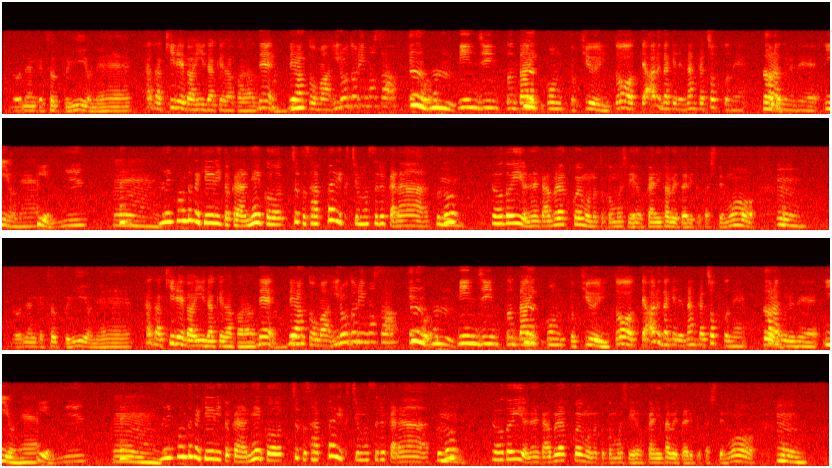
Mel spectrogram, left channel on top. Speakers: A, on the left (about 60°); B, on the right (about 45°).
A: なんかちょっといいよね。
B: ただ切ればいいだけだから。で、
A: ね
B: で、あとまあ彩りもさ、結構、
A: うんうん。
B: 人参と大根ときゅうりとってあるだけでなんかちょっとね、
A: うん。そうだ
B: カラフルでいいよね。
A: いいよね。
B: うん。
A: なんか、大根とかきゅうりとかね、こう、ちょっとさっぱり口もするから、すごいちょうどいいよね。
B: うん。
A: なんか脂っこいものとかもし他に食べたりとかしても、
B: うん。
A: なんか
